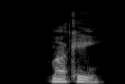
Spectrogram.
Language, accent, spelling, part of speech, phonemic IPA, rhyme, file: English, Australia, marquee, noun / adjective / verb, /(ˌ)mɑː(ɹ)ˈkiː/, -iː, En-au-marquee.ogg
- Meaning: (noun) A large tent with open sides, used for outdoors entertainment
